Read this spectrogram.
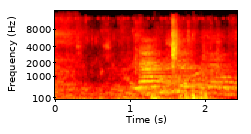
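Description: A woman talks faintly at a distance.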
